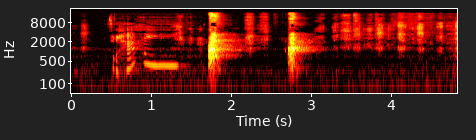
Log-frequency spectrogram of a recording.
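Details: Small male Shih Tzu dog giving two sharp, short barks about a second apart, after a brief voiced whine, while a person coaxes it to say hi; a soft ticking sound runs in the background.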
